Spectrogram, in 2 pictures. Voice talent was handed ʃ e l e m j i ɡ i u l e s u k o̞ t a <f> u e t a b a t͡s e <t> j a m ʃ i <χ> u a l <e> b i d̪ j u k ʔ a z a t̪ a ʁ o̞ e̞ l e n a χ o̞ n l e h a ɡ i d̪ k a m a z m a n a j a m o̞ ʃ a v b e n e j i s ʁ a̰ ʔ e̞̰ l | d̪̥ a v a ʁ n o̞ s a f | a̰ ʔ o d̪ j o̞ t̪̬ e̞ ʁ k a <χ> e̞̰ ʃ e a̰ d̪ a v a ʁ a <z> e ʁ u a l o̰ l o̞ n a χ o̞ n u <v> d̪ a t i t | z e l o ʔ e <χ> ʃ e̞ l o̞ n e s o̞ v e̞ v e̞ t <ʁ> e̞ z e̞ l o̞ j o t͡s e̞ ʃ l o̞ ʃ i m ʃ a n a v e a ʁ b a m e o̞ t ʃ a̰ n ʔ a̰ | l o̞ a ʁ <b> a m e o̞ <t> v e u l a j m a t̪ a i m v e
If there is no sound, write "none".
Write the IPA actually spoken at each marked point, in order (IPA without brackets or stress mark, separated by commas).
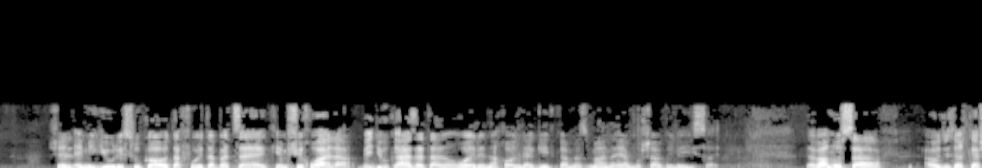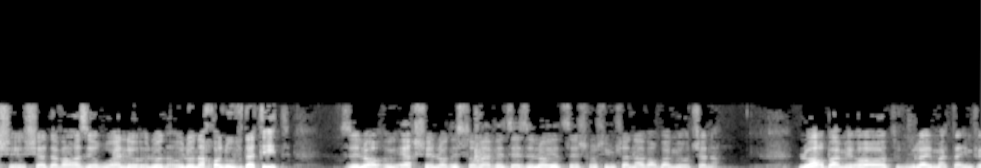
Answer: f, k, χ, a, ʃ, z, v, χ, z, b, t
